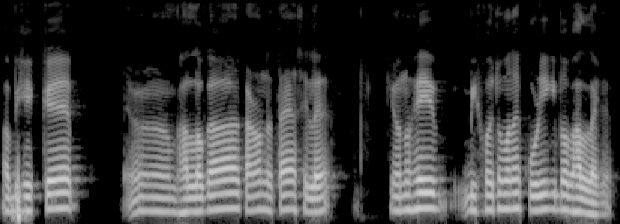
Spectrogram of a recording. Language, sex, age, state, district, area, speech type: Assamese, male, 30-45, Assam, Biswanath, rural, spontaneous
